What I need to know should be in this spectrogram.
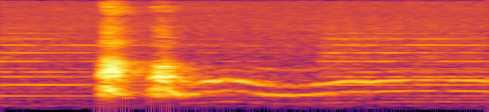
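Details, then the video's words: Henry, a Welsh Terrier, howls along with ringing church bells: two loud bell strikes, then a wavering tonal howl that dips and rises again. "Henry howling"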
